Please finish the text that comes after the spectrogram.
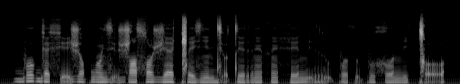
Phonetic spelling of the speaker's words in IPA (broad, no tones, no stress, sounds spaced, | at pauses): b o ɡ ɛ x ḛ ʒ ɔ p w õ zʲ ɔ̰ ʒ ɪ sˤ u ʒ ɛ ǁ e zʲ ɛ̃ dʲ ɔ̰ t ɪ r ẽ θ ẽ h e n ḭ r ṵ p o θ ṵ p u x o n i ǀ ɔ̰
